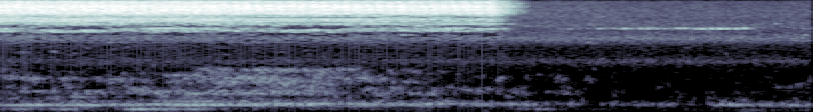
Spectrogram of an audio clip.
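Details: A shrill, continuous cicada buzz carries for about two and a half seconds, then cuts off abruptly, leaving a low droning hum and near quiet.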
